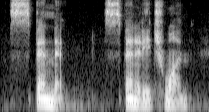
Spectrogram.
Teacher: at becomes really de-stressed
